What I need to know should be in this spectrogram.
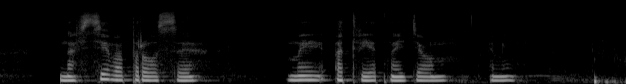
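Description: A middle-aged woman speaks calmly into a microphone in a reverberant hall.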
